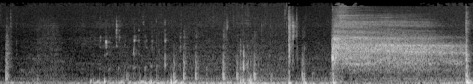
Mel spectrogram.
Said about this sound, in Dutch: Want een slokje bier nemen hoor. Neem ik even een slokje. Even, nu. ja, is goed. even samen een slokje eh, nemen.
